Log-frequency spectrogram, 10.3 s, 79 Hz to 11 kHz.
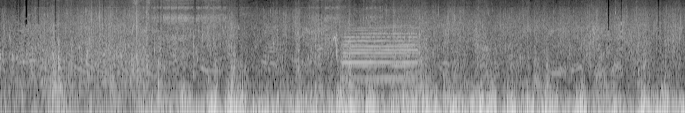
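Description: Wind buffeting the microphone and water rushing along the hulls of an F18 racing catamaran under sail, growing a little louder over the first few seconds. About halfway through, a steady pitched tone sounds for just over a second.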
